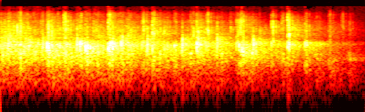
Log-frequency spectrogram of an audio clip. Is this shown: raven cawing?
no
